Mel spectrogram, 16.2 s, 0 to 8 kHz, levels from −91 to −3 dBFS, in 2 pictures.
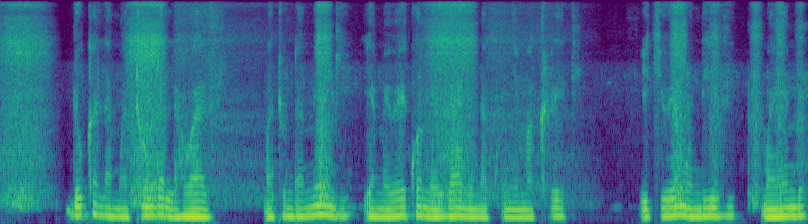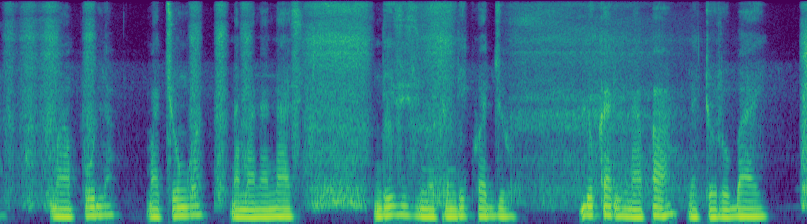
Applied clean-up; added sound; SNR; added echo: none; Breathing; 12 dB; none.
